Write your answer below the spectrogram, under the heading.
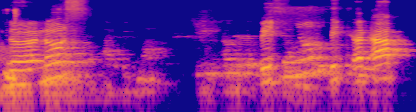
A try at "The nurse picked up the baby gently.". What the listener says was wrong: Bukan picket, tapi picked. The nurse picked up the baby gently. Jadi huruf D-nya ini disambung dengan kata up-nya ya. Kalau bule asli dia akan ngomongnya begini. The nurse picked up the baby gently.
